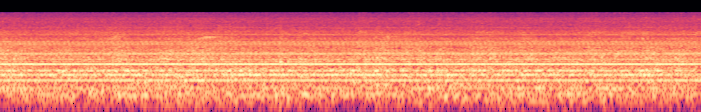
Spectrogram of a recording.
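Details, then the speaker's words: Boiler in Clearwave water treatment experiment, light-off after filling with cold water, boiler dirty and due for cleaning: constant even roar and steady hum, no surging or popping; burner firing cleanly and stably. "yeah want to see a nice clean light off versus boiler is filthy it needs a cleaning but is what it is"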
